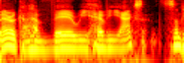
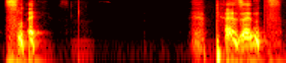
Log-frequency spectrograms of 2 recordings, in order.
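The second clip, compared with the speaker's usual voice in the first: high, loud mock address to underlings; mock-haughty proclamation; 6 dB louder, much slower than usual. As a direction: call it out high like a hammed-up lord. Whatever else [name] calls non-kings.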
